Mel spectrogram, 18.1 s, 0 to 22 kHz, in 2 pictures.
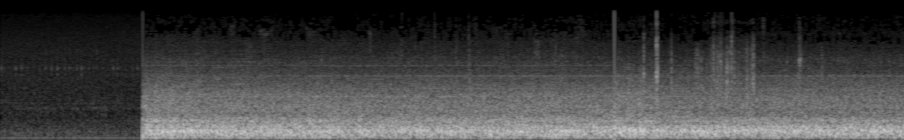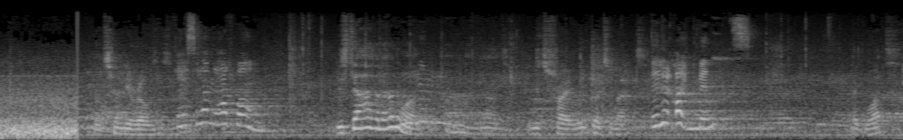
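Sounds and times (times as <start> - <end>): airliner cabin roar: 1.4 - 9.9.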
